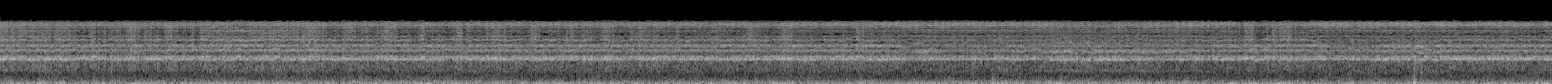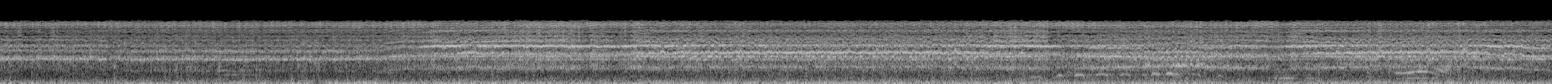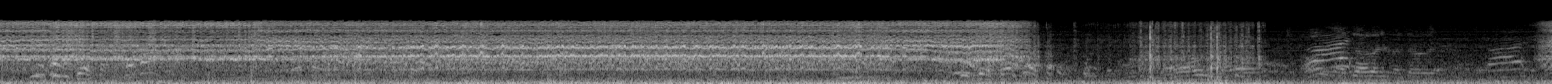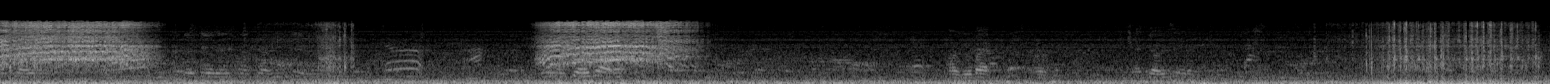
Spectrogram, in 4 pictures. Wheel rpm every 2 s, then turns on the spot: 160, 160, 160, 160, 160, 160, 160, 160, 160, 170, 200, 200, 200, 200, 190, 170, 160, 160, 160, 160, 90, 30, 0, 90, 10, 10, 80, 0, 0, 0, 30.
42-44 60-62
